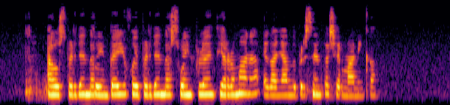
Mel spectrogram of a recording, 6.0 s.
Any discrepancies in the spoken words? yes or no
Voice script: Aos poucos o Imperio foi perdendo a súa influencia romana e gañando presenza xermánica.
yes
